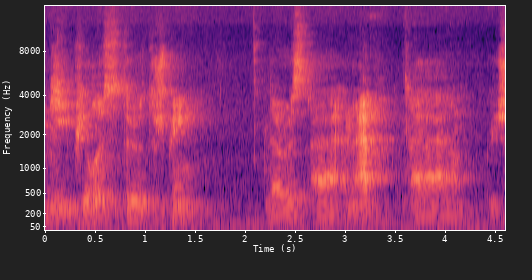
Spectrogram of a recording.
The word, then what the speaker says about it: Shping: So it's Shping for shopping. So Shping is an ecosystem that connects brands with the end consumers across all retail environments. So there are 3 key pillars to Shping.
